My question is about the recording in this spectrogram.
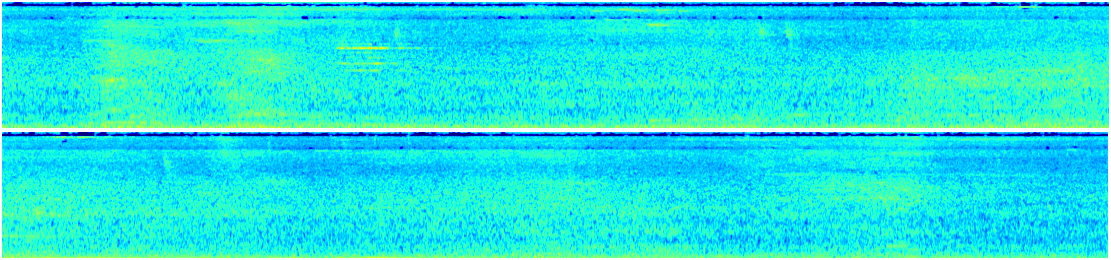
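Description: Road traffic on a city street: cars and buses passing with a steady low rumble that swells twice as heavier vehicles go by around the middle. There is a brief high-pitched tone about five seconds in.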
